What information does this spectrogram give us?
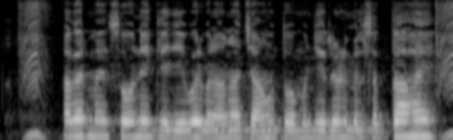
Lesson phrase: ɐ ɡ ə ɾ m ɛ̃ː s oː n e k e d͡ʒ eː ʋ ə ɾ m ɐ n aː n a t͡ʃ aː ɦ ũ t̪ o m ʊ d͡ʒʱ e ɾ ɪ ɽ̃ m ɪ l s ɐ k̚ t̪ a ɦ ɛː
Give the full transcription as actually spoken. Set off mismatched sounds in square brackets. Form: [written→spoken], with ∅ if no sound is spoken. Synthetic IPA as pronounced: ɐ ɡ ə ɾ m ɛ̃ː s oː n e k e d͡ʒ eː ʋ ə ɾ [m→b] ɐ n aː n a t͡ʃ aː ɦ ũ t̪ o m ʊ d͡ʒʱ e ɾ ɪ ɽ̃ m ɪ l s ɐ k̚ t̪ a ɦ ɛː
